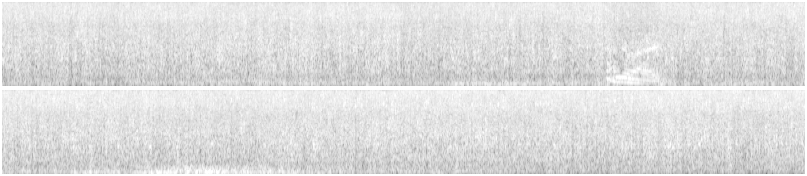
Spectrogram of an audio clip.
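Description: Heavy rain hisses steadily throughout a Florida rainstorm outside a house, with a low rumble of thunder rolling in partway through. A voice speaks briefly over the downpour.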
